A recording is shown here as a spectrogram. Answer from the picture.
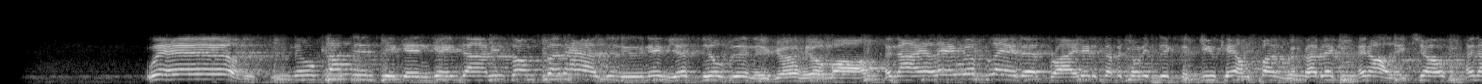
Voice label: radio ad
